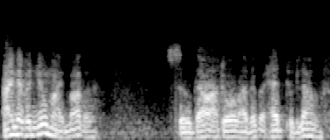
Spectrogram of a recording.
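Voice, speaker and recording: An actor playing a count's devoted, anguished son, earnest and formal, in old-time radio horror style. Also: male voice, medium pitch, fast talker, a little hiss or hum, lightly acted. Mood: devoted, subdued. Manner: earnest, archaic formal diction. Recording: muffled old radio recording.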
